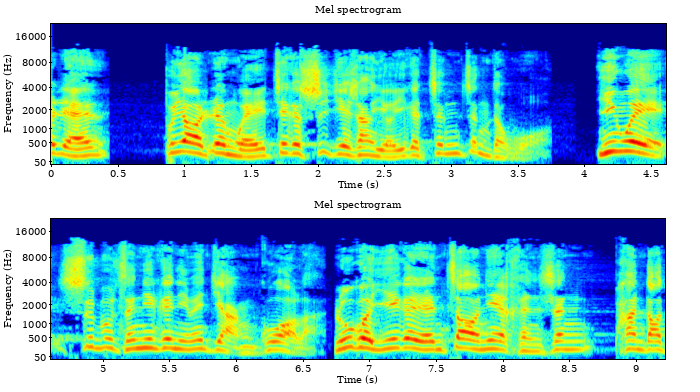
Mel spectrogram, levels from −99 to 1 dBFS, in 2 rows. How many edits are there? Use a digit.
2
